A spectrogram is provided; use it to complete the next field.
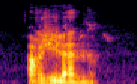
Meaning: argillan
- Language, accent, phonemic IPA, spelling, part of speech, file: French, France, /aʁ.ʒi.lan/, argilane, noun, LL-Q150 (fra)-argilane.wav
